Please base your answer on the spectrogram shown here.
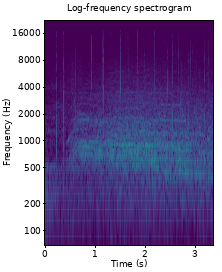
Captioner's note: cheering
